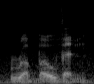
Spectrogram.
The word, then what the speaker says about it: Robovan: What I'm saying there is Robovan, but it's pronounced Rabovin.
